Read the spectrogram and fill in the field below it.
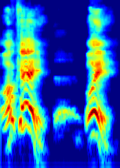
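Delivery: high, loud impressed reaction; acting out an impressed fan egging someone on; hyped approval. Fan reacting to Gunn doing the film, loudly impressed. Fan cheering on Gunn's project.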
